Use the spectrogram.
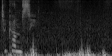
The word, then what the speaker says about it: Tecumseh: But I just searched, and you're right, Tecumseh.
